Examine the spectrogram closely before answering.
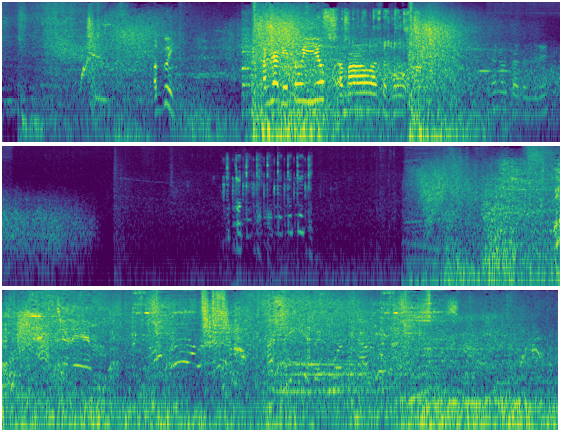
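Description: Magic spells burst and crackle amid clashing fighting sounds.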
